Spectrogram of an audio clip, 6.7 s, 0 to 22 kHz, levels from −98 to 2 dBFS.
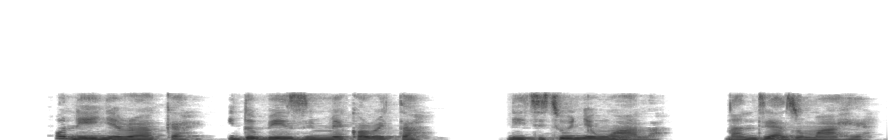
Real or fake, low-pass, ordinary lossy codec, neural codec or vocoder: real; 7.2 kHz; AAC, 48 kbps; none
